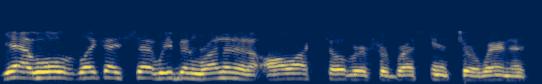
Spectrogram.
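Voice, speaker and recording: A chef calling in by phone to a radio show, relaxed and joking in casual chat. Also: male voice, on the high side, fairly quick, dry recording. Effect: voice heard over the phone. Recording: tinny phone line.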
